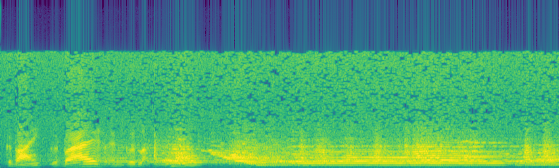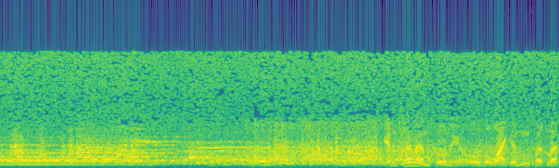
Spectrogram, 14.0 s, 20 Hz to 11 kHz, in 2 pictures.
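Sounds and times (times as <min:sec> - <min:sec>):
moving steam train rumbling: 0:00.0 - 0:13.9
speech: 0:00.1 - 0:04.3, 0:12.0 - 0:13.9
steam train whistle blowing a long chord: 0:01.3 - 0:12.0.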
